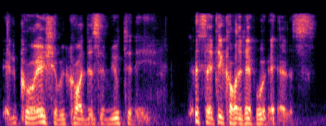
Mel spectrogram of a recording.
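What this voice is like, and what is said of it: Vague put-on foreign accent. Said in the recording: “Whatever the fuck that accent is.”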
